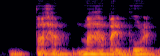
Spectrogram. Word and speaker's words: Mahabalipuram: And only after 3 or 4 times of visit, I can maybe still not right, but the pronunciation, at least local people know that what I mean, okay? Mahabalipuram, okay?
